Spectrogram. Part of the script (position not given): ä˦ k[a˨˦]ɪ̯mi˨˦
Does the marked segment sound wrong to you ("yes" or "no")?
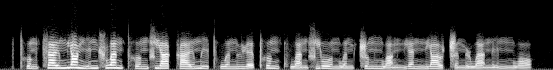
no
